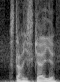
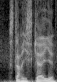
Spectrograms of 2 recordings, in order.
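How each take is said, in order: First: It is said with an English accent. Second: The same.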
